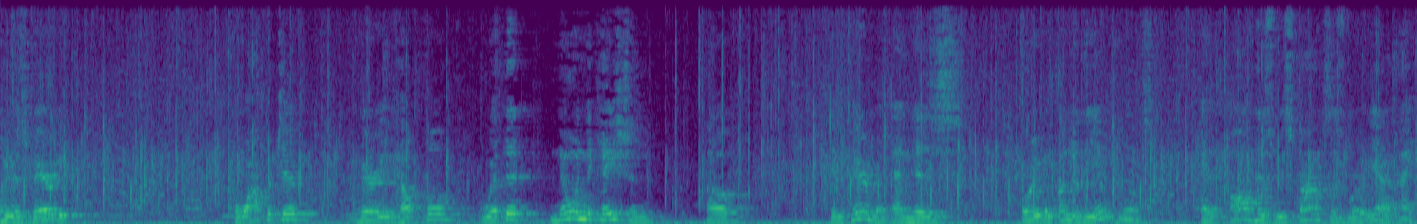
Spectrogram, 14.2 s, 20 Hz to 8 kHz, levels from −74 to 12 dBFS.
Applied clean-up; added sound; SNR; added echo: none; Applause / Crowd; 12 dB; none.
